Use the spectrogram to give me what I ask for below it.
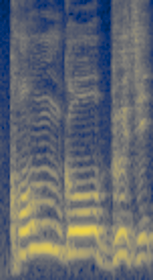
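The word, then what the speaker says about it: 金剛峯寺: ねここねよいしょ金剛に峰と書いて金剛無事と言います金剛無事これも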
